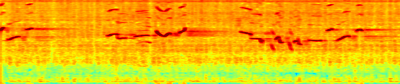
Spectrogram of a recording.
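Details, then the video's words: Oriental magpie-robin (kacer) singing over trickling water in a water-therapy recording. Varied clear whistled phrases with slurs and quick twists come in bursts, over a steady background hiss of flowing water. "KACER TERAPI GEMERICIK AIR"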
